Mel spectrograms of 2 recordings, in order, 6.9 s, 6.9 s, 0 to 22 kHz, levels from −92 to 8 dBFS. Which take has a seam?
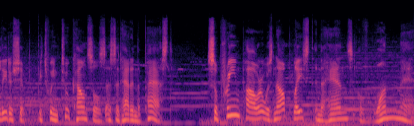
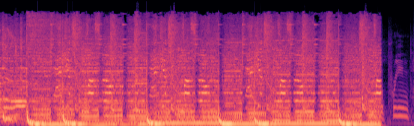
first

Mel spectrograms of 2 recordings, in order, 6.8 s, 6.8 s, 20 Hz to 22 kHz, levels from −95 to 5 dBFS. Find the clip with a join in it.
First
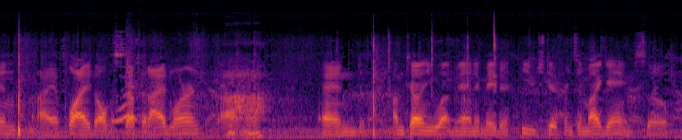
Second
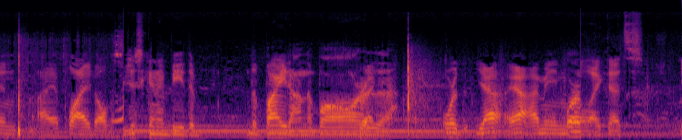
second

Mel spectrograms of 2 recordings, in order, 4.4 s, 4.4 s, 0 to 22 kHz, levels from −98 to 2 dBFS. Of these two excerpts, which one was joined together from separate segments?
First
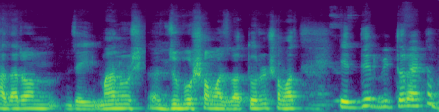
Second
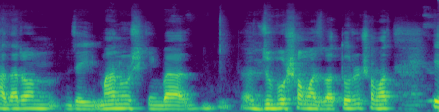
first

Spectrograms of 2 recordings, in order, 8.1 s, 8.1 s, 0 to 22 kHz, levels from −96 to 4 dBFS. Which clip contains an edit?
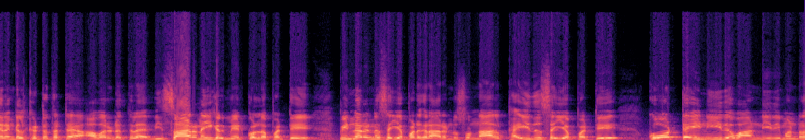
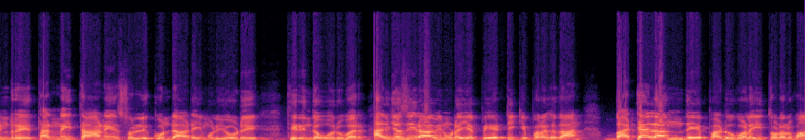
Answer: second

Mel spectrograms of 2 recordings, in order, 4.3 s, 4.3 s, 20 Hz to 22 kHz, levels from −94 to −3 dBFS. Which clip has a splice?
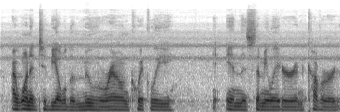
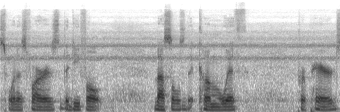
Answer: second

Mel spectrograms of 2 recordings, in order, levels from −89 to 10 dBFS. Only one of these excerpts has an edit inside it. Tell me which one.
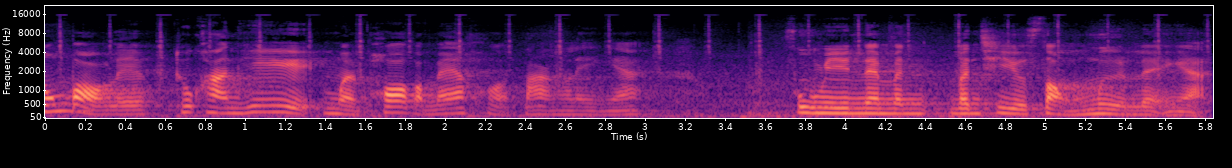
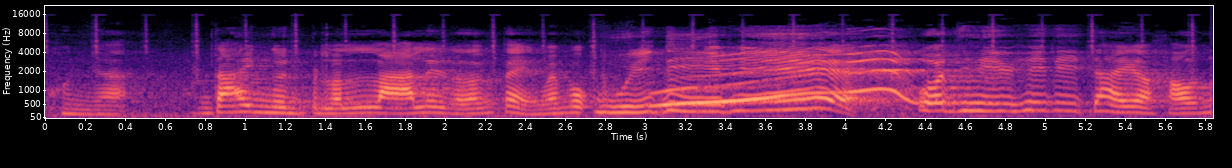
first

